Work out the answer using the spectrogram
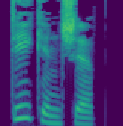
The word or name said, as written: deaconship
